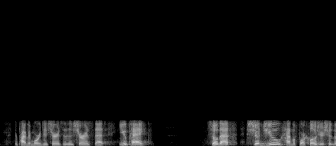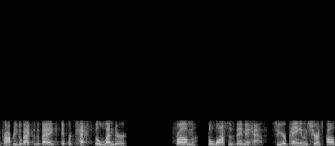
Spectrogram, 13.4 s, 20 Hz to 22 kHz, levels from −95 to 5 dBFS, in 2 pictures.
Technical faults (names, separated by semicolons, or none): iLBC codec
